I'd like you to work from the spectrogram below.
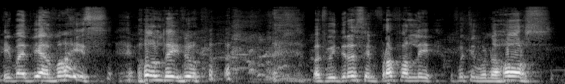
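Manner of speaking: loud, high, amused telling through laughter; real laughter breaking into the words; laughing while talking. Real, not acted. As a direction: crack up as you tell it. Laughs while explaining wedding boast.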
